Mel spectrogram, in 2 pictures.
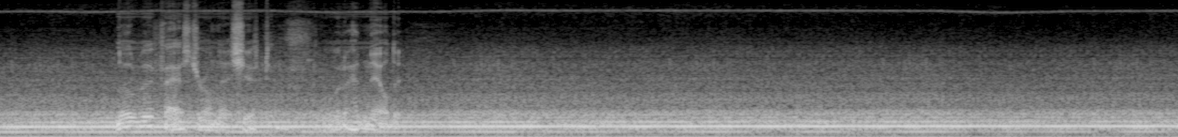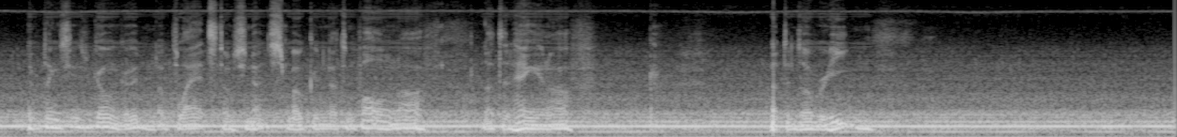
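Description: A truck engine drones steadily at cruising speed.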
